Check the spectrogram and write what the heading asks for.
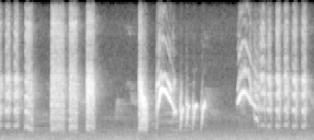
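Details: Long-tailed shrike song recorded at a house in a busy residential area for masteran use: rasping buzzy bursts alternating with rising-falling whistled slurs and quick sharp chips.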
